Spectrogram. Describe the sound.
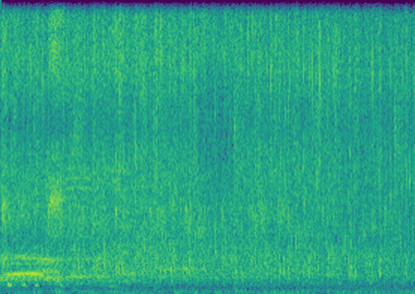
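Audience applause for a young singer at a children's singing competition: dense, steady clapping that is loudest at the start and then holds level, with a voice talking over it.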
